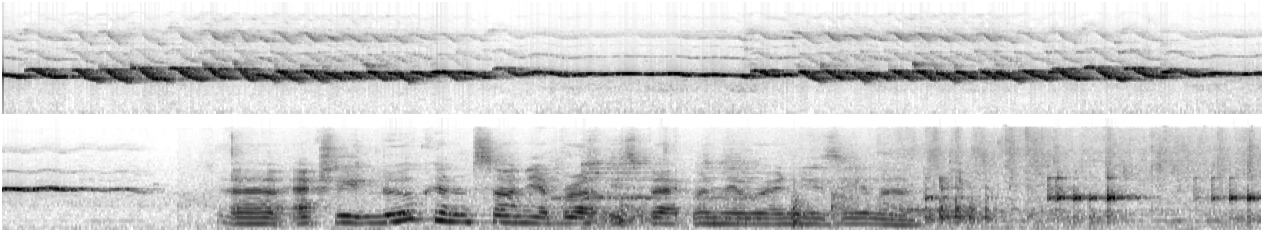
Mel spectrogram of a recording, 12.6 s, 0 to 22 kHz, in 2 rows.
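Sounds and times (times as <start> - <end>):
water-filled whistle blown with warbling bubbly trill: 0.0 - 7.1
speech: 7.4 - 11.2.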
